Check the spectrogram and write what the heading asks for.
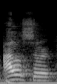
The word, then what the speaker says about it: ulcer: taas ang acid at ang tamang pronunciation po ulcer pero d sa Pilipinas ang tawag niyo ulcer Sabihin mo nga ngayon ulcer hindi bagay balik tayo sa ulser pero nadagdagan ng pag-aaral nadagdagan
